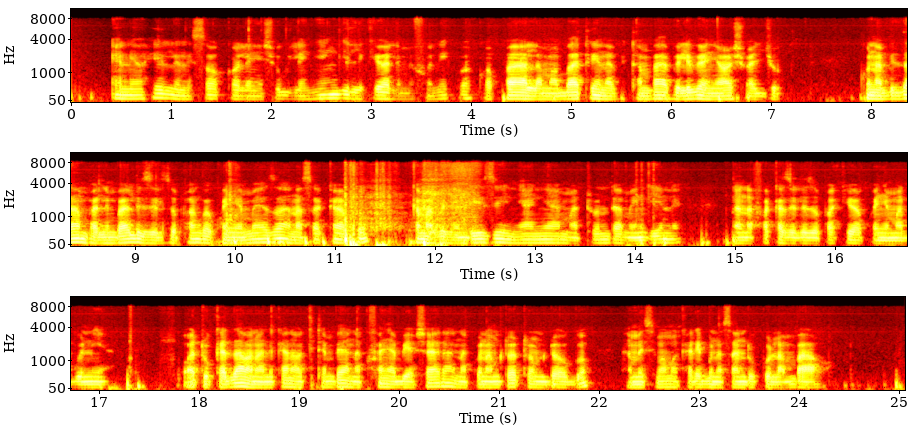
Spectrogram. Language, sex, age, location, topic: Swahili, male, 25-35, Nairobi, finance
